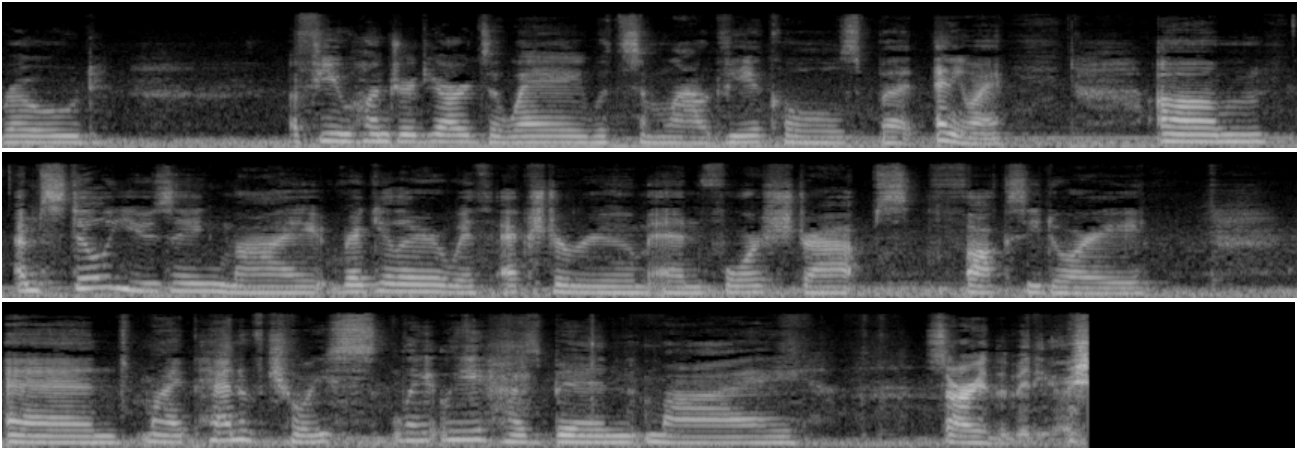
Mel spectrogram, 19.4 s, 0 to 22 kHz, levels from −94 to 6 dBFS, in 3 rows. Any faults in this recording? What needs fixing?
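Cut-off end at 18.37 s: the sound stops mid-event and falls straight to digital silence with no decay, because the final buffers were never written out. Flush and close the output stream fully before ending the recording.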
